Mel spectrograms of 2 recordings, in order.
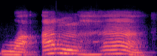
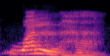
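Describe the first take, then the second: First: A glottal stop separates the two words. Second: The words run together with no glottal stop. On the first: The speaker calls it right. "tetap berbunyi wa alha" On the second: The speaker calls it wrong. "bukan walha"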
